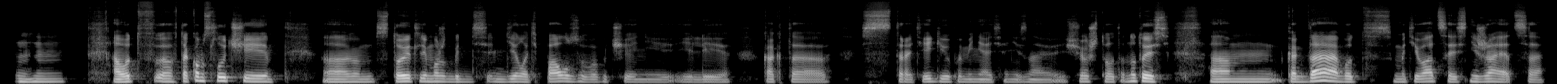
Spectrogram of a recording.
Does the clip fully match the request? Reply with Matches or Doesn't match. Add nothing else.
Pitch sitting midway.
Doesn't match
